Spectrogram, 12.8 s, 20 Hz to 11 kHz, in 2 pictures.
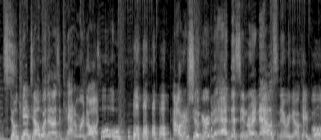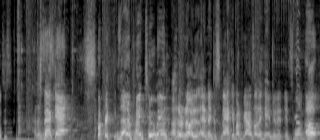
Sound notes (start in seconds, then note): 2.0 chuckles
